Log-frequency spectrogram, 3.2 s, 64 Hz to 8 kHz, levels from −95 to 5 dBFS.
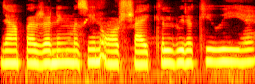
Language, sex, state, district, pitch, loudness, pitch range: Hindi, female, Uttar Pradesh, Budaun, 220 Hz, -12 LUFS, 215-230 Hz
